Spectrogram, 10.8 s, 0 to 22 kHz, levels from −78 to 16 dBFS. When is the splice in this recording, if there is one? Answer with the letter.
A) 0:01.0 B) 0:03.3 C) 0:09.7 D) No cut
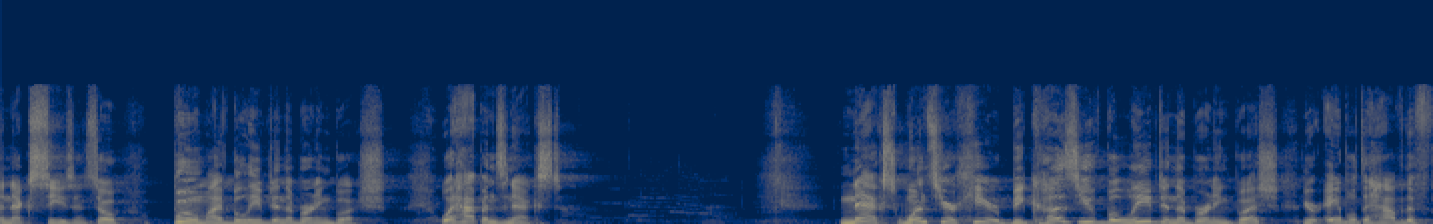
C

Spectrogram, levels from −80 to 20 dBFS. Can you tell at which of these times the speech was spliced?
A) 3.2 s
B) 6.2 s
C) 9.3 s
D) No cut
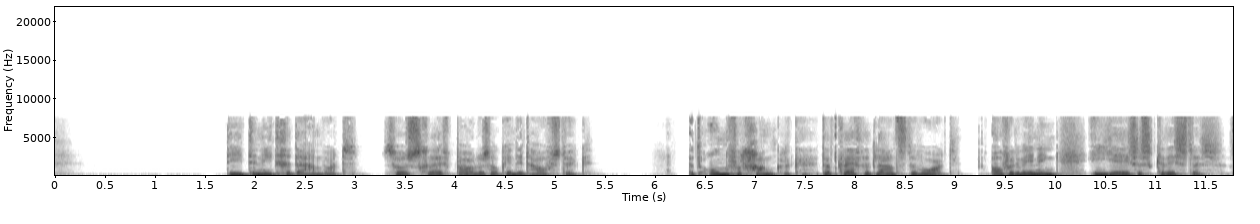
B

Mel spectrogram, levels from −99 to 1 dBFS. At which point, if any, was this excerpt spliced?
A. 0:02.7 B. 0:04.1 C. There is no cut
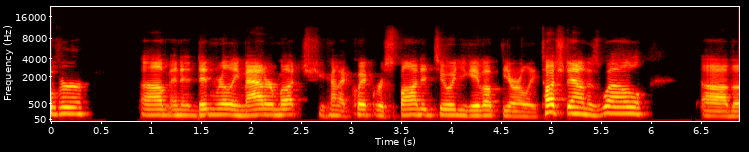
C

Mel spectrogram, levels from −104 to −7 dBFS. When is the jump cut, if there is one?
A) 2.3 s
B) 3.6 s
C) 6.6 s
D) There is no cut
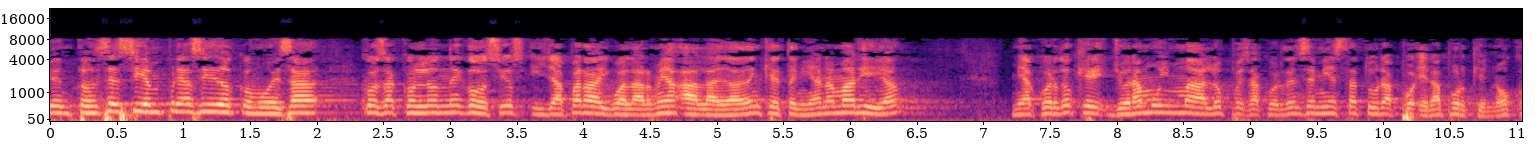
A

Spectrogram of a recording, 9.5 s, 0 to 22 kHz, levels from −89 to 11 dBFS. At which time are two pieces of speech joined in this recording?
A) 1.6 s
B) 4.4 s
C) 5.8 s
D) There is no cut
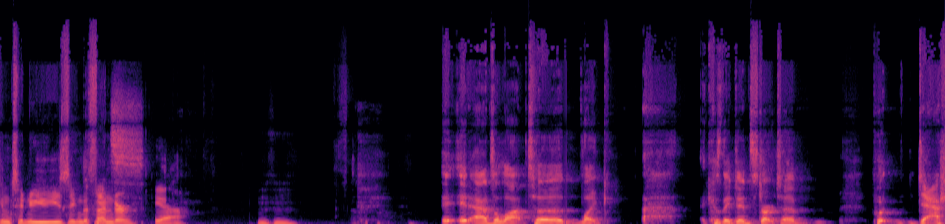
A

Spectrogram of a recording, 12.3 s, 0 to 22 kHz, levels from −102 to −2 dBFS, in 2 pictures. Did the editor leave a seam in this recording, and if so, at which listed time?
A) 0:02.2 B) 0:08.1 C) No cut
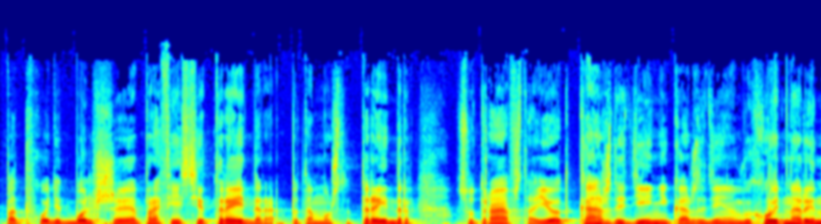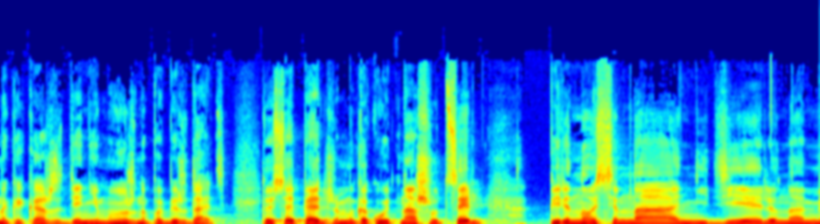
B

